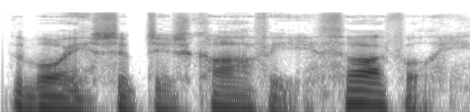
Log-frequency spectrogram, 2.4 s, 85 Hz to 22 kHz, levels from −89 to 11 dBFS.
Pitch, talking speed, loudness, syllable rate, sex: 90 Hz, 155 wpm, -19 LUFS, 5.0 syllables/s, male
